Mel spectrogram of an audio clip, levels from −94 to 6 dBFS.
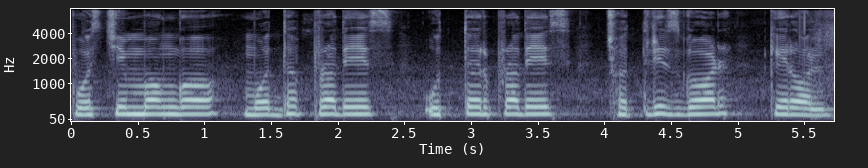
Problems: background sounds at intervals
